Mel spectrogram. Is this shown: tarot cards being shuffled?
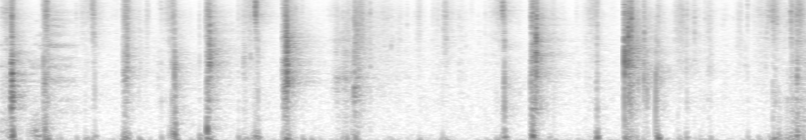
yes

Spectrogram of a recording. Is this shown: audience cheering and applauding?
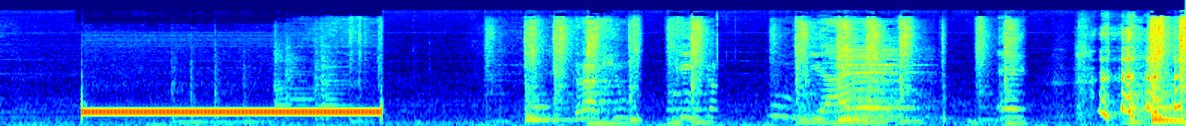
no

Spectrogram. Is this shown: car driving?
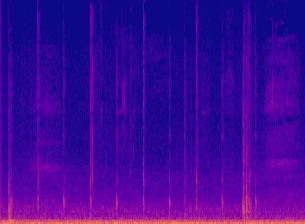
yes

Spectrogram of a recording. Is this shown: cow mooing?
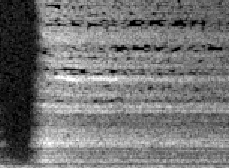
no

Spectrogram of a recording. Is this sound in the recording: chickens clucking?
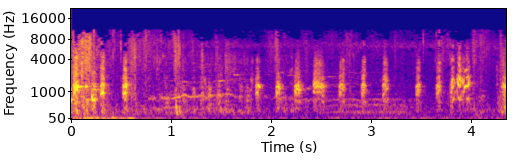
yes

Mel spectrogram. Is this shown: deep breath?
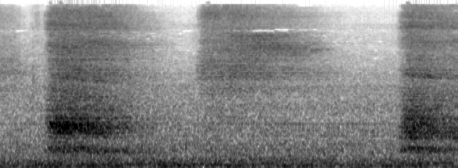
yes

